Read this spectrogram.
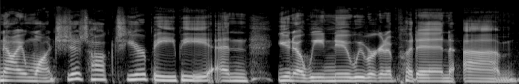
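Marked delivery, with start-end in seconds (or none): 0.0-2.1 put-on very sweet voice, higher pitch. Retelling what a teacher said during gentle movement: imitating a very sweet voice. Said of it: "she had the sweetest voice and she would be like".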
